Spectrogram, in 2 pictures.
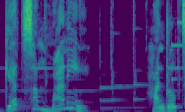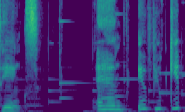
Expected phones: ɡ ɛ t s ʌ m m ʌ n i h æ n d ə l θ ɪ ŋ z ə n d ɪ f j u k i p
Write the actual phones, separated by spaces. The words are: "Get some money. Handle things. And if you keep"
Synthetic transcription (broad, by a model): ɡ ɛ t s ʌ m m ʌ n i h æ n d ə l t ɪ ŋ s ə n d ɪ f j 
